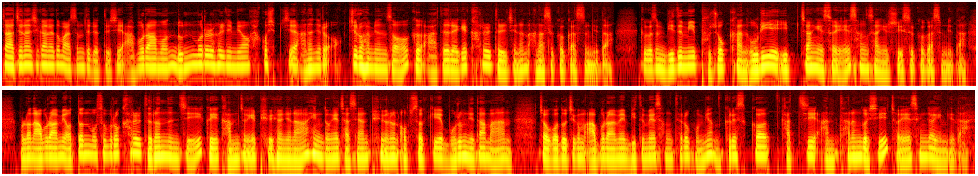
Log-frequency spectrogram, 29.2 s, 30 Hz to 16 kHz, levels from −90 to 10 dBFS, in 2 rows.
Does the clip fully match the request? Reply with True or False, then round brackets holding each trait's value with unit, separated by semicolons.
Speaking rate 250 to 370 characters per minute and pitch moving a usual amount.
True (340 characters per minute; 3.8 semitones)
